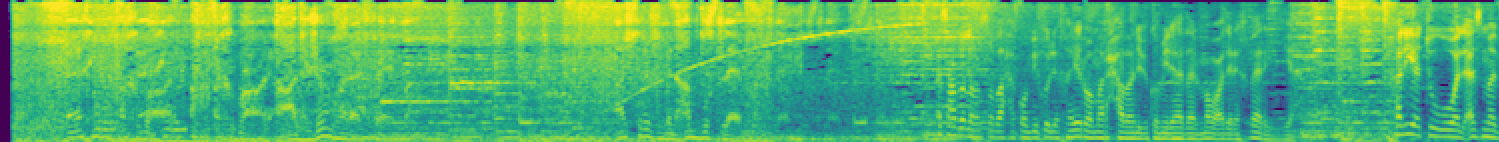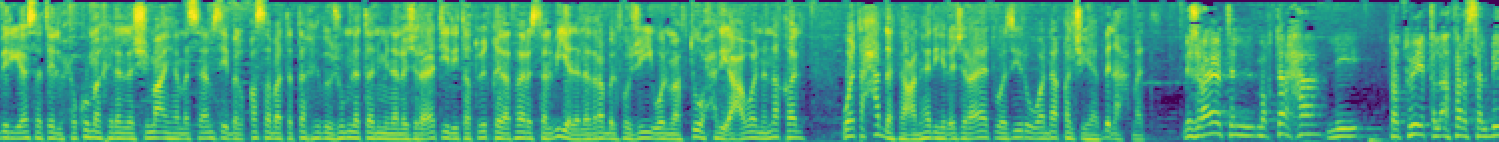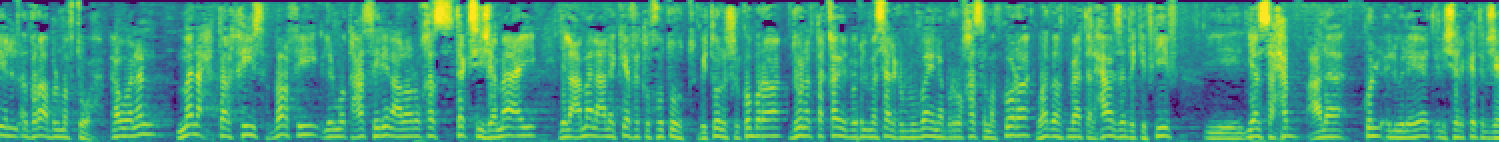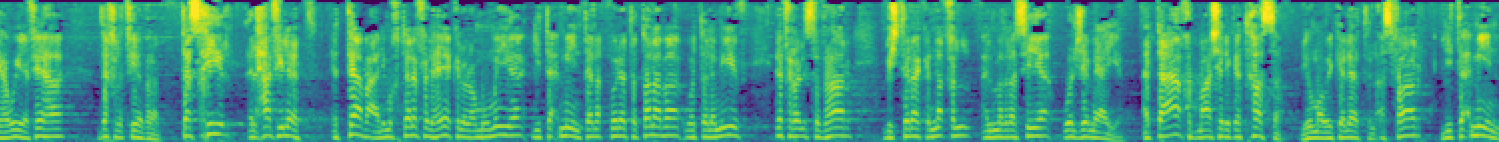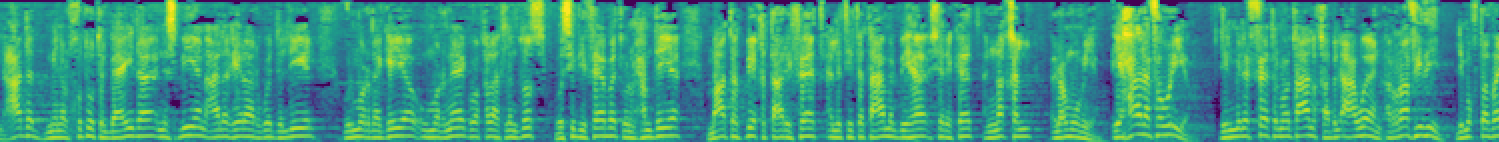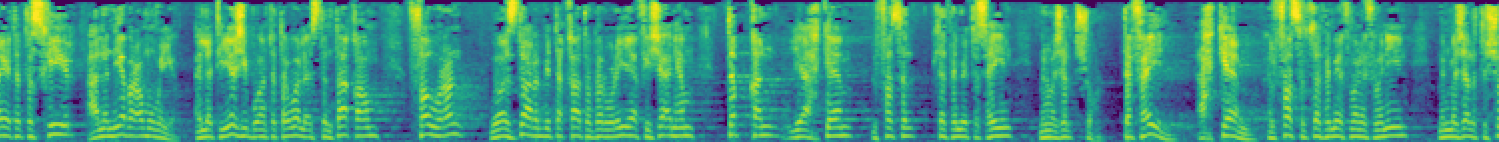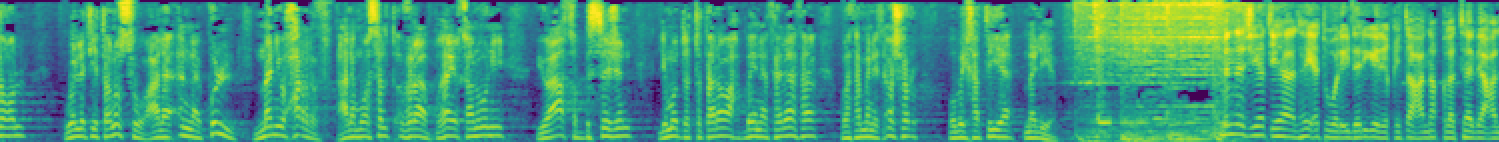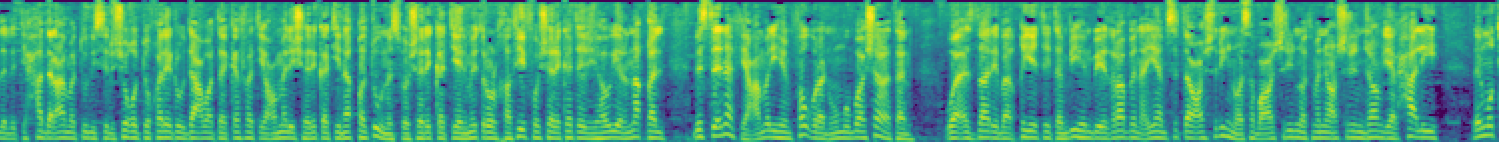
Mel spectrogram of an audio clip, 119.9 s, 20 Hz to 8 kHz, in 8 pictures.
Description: نشرة اخبار السابعة صباحا ليوم الجمعة 16-01-15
